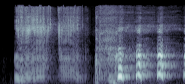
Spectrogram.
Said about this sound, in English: I like the fart noise, too.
